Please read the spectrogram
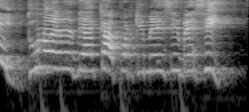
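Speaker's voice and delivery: voz ajena y más aguda, de reproche; vendedora que rechaza. Pretend. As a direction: imagina a una vendedora desconfiada que la pilla. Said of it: "que me diga". (vendedora imaginada, aguda y recelosa)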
